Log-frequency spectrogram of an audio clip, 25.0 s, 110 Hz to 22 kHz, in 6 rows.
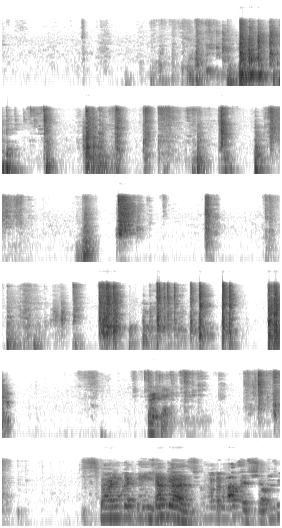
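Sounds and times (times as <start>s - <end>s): card tin and foil packs handled: 8.1s - 8.8s.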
